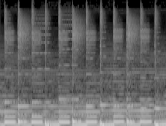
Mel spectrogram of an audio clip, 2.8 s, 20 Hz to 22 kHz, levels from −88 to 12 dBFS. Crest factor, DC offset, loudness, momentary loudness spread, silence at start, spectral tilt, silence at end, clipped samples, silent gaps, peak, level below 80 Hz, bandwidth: 14 dB; under 0.1%; -15 LUFS; 1 LU; 0 s; -6 dB/octave; 0 s; under 0.1%; none; 0 dBFS; -22 dBFS; over 20 kHz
